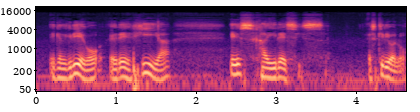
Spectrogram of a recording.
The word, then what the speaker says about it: jairesis: la palabra griega en el griego herejía es jairesis Escríbalo J a y latina r e s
